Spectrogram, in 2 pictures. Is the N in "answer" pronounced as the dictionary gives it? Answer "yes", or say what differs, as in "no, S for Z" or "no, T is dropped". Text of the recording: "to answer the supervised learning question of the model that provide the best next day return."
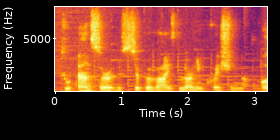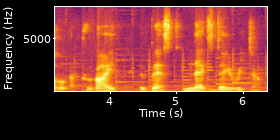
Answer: yes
